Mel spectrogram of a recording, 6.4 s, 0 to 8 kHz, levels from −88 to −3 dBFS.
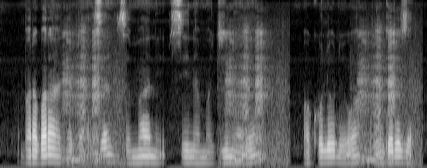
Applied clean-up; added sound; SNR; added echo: none; Livestock, farm animals, working animals; 9 dB; none.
